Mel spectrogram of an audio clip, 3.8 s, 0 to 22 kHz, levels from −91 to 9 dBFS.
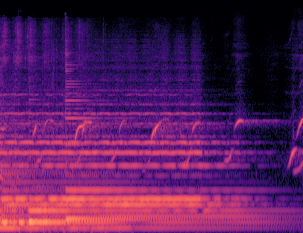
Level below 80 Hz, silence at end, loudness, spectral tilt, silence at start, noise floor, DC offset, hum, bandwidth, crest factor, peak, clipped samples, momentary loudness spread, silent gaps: -54 dBFS; 0 s; -21 LUFS; -6.5 dB/octave; 0 s; -42 dBFS; under 0.1%; 50 Hz at -60 dBFS; 15 kHz; 16 dB; -6 dBFS; under 0.1%; 14 LU; none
